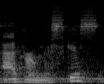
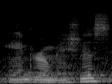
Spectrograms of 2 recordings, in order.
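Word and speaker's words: Adromischus: on um Adroiscus and I was saying andromicious and I had somebody like call me out in the comments and I was like I didn't realize this that there was no N in the beginning.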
